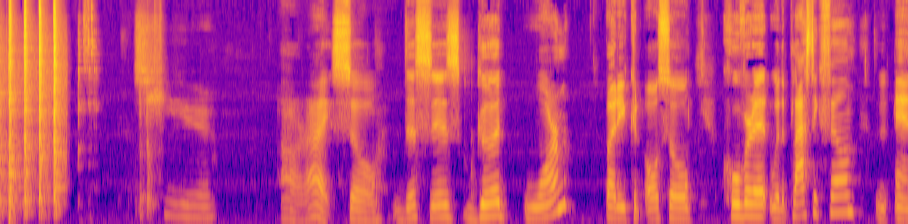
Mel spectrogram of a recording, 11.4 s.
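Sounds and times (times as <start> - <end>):
utensil knocking against a metal pan: 0.0 - 0.9
speech: 2.1 - 2.8, 3.5 - 11.3.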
